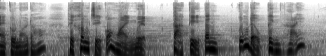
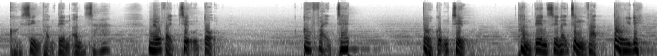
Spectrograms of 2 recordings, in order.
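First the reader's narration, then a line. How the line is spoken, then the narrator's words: Weak feeble voice. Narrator (Vietnamese): Hà vẫn nói bằng giọng yếu ớt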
